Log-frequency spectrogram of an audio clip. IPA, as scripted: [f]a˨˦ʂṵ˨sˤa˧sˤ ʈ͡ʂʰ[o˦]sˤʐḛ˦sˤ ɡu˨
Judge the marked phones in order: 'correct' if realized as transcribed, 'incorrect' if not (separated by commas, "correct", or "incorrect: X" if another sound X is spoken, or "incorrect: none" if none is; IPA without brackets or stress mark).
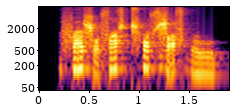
correct, correct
